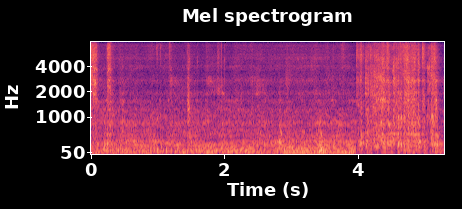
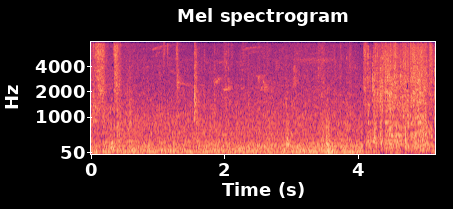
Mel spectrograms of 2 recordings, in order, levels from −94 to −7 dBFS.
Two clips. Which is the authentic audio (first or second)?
second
